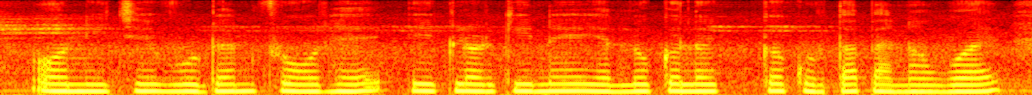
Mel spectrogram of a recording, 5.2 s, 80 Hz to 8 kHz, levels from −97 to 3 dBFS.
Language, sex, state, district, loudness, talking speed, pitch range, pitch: Hindi, female, Jharkhand, Jamtara, -13 LUFS, 175 wpm, 210-215 Hz, 210 Hz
